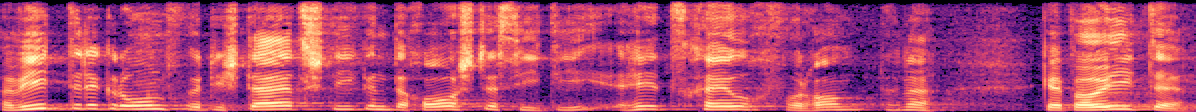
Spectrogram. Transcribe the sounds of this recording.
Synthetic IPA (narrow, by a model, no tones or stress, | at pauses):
əʋit̪əɾəɡɾʊndfʏɾdiʃtɛːtsʃtiːɡənd̪əχɔʃtəsid̥ihɪt͡sχɪlχfɔɾhɑndənə | ɡ̥ebœʏde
